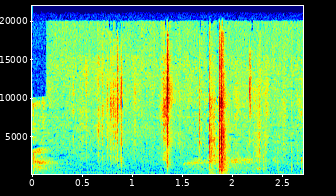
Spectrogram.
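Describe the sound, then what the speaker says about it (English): Sharp scissor snips trim the thick ribbon tails on a handmade greeting card: a few quiet, separate cuts close by, with the last one standing out most clearly against a soft room background. "We'll just trim those tails down"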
